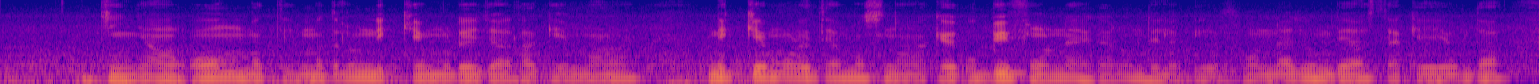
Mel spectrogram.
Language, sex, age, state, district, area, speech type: Dogri, male, 18-30, Jammu and Kashmir, Kathua, rural, spontaneous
